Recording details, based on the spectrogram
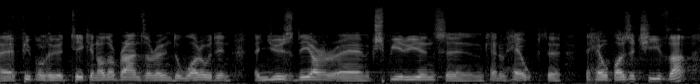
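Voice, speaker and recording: A man with a Scottish accent talks at a fairly quick pace. His pitch is fairly low, and his intonation is monotone and flat. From Scotland. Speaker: restaurant brand founder. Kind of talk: panel discussion. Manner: halting, many repetitions.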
